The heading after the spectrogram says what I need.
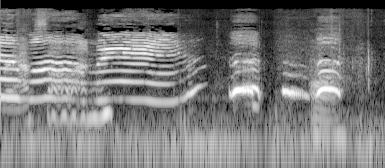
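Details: Young daughter crying after a llama sneezed on her face while feeding animals at a wildlife safari: high, wavering wail, then short whimpering sobs; ordinary upset crying.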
